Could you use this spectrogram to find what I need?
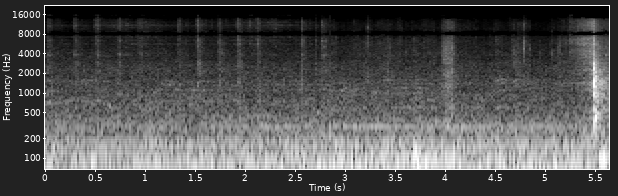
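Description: Hands rustle lettuce leaves.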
